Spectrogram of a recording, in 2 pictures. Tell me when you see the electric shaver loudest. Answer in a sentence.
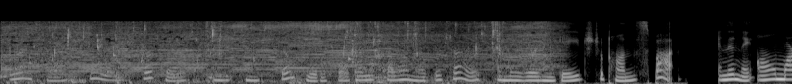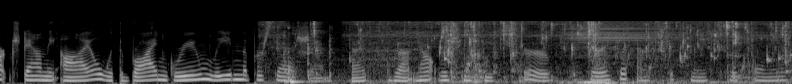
The loudest moment of the electric shaver is at 3 seconds.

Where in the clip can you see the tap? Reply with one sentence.
The tap can be heard from 0.0 to 5.5 s and from 10.5 to 15.8 s.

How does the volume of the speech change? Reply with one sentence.
The loudness of the speech goes up, then down.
